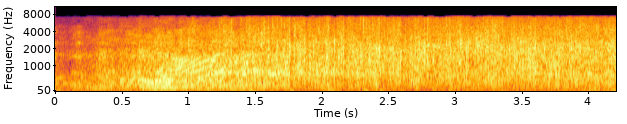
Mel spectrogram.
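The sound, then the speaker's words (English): A crowd breaks into loud, sustained applause in support of a panellist's challenge for deviation, building quickly in the first half second and then holding steady, with a few chuckles and murmurs mixed into the clapping. “The audience applause convinces me that you have a correct challenge, so you gain a point for that.”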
